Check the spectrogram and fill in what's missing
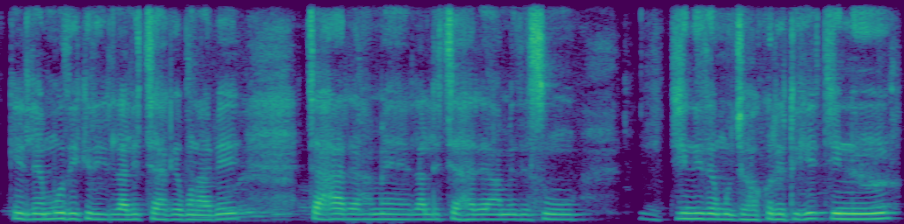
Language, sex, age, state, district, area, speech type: Odia, female, 45-60, Odisha, Balangir, urban, spontaneous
